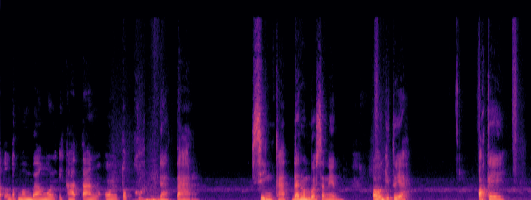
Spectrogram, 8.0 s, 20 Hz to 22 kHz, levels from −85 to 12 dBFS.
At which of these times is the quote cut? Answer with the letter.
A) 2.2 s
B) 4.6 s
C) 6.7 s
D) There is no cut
A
